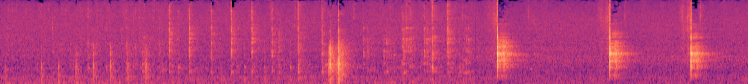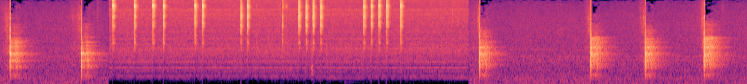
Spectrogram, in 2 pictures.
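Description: A metal whisk ticking rapidly against a glass mixing bowl as batter is stirred, then a kitchen knife slicing a banana, each cut ending in a sharp knock on a wooden cutting board about once a second. In the middle stretch the knocks give way to quicker, thinner clicks with no low end.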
